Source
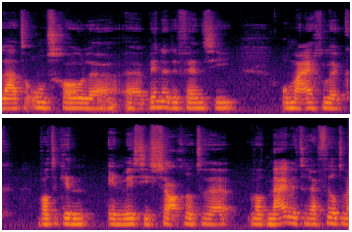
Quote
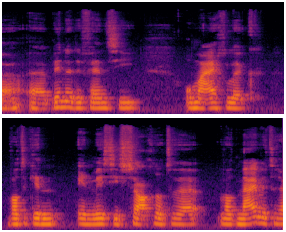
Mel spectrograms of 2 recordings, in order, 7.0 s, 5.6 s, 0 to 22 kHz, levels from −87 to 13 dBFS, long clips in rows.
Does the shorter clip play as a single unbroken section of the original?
yes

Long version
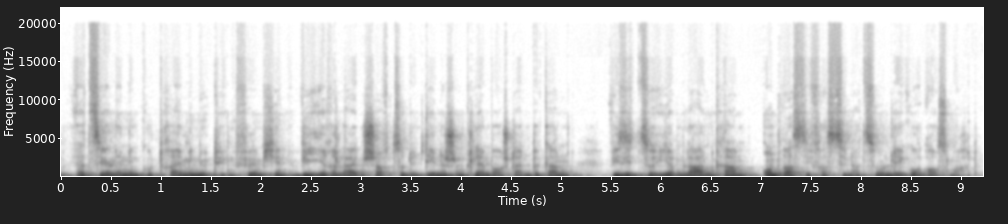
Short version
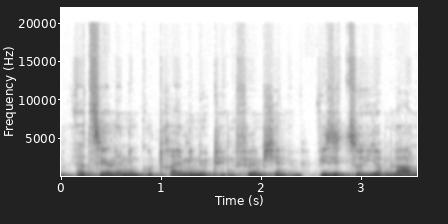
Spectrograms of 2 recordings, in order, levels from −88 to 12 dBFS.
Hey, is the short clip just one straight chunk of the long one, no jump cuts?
no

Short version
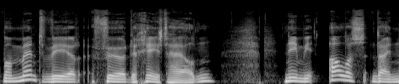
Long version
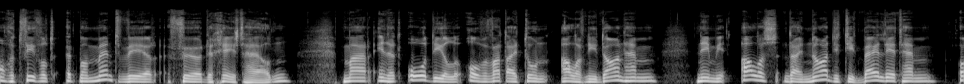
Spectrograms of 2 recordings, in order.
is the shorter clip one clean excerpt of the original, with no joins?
no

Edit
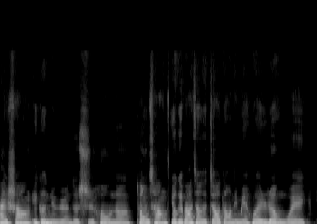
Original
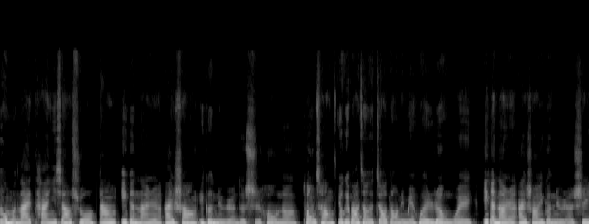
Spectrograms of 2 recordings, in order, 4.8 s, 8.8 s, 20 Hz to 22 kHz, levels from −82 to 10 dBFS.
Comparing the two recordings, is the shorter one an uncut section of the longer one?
yes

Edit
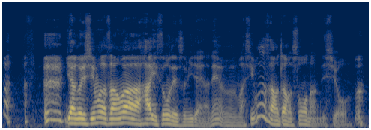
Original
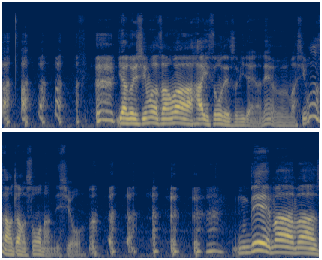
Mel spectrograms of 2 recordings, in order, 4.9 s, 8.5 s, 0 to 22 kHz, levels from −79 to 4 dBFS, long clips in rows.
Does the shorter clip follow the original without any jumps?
yes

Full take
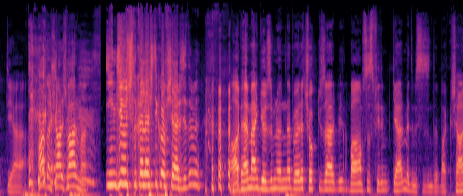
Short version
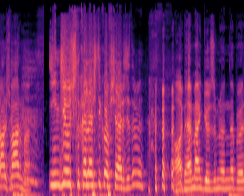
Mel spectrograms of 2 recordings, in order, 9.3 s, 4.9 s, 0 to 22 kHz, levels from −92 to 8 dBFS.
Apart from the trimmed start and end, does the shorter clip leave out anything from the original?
no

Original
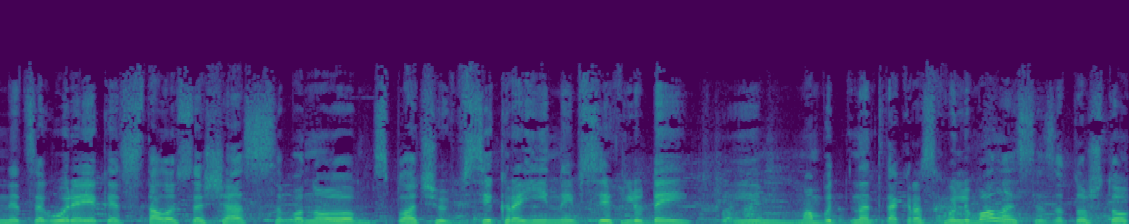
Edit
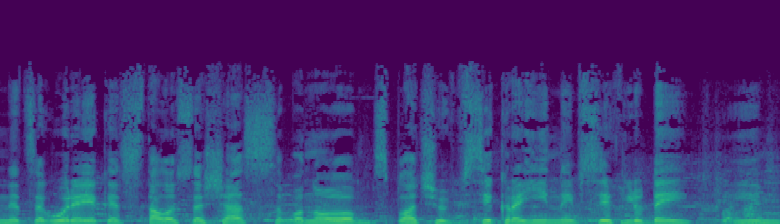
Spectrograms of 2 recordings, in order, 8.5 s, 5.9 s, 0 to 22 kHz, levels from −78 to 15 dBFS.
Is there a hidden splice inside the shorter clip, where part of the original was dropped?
no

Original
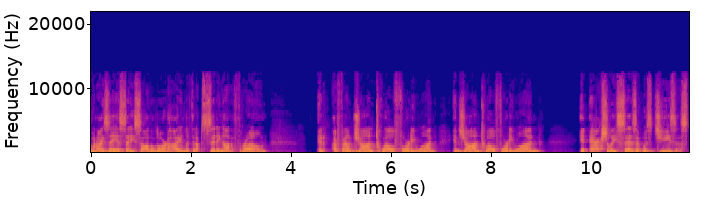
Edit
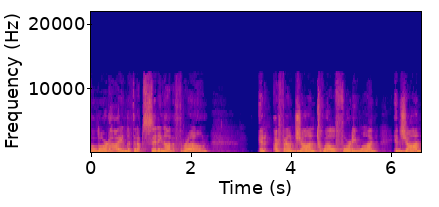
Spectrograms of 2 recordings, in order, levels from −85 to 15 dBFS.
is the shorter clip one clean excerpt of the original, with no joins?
yes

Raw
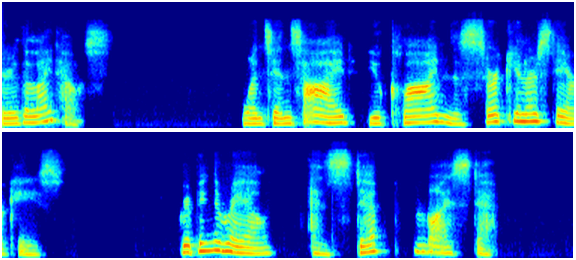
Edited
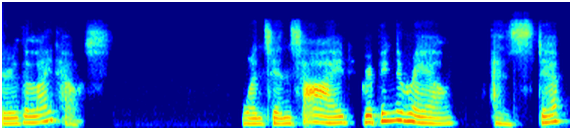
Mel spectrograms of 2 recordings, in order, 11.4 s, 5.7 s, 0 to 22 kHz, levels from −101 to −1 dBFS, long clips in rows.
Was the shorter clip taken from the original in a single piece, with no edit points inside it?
no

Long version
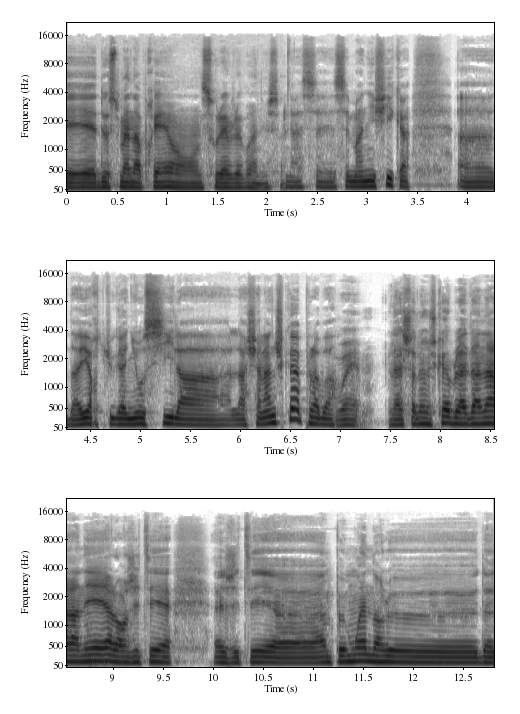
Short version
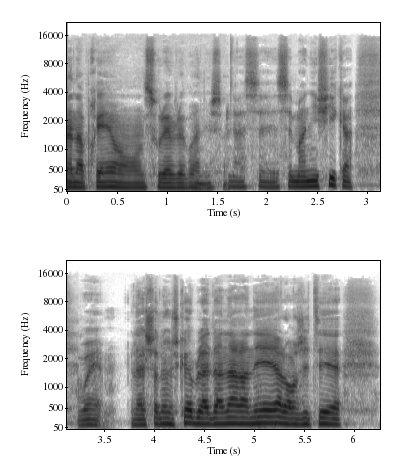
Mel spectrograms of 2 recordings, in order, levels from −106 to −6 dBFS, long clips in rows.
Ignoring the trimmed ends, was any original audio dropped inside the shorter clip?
yes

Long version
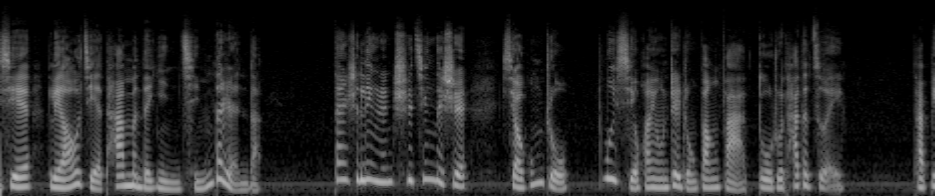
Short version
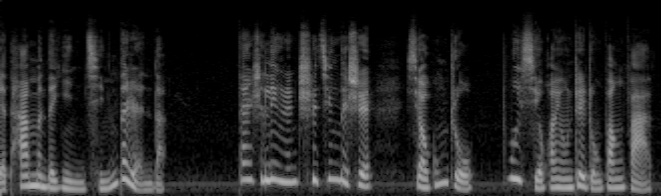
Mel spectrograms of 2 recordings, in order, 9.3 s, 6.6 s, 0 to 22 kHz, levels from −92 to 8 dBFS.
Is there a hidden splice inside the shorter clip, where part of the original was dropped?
no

